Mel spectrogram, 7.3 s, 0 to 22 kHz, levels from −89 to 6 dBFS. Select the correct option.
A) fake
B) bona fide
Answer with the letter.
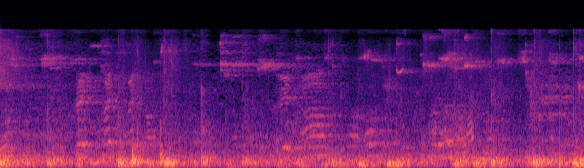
B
